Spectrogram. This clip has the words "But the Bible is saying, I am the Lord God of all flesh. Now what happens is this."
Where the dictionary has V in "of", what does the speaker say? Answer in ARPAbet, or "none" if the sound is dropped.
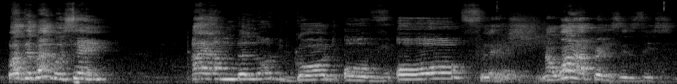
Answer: V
